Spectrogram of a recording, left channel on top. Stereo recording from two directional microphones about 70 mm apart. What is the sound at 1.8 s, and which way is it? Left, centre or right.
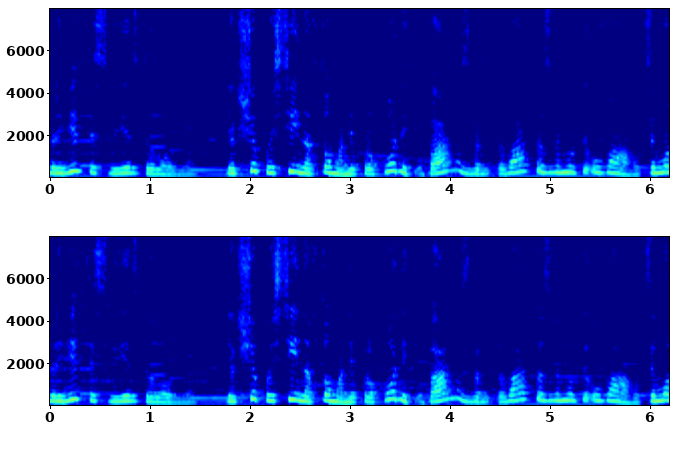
Speech, right.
